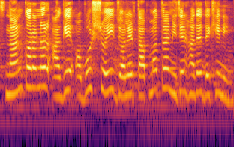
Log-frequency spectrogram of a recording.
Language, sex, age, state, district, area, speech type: Bengali, female, 30-45, West Bengal, Paschim Bardhaman, urban, spontaneous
